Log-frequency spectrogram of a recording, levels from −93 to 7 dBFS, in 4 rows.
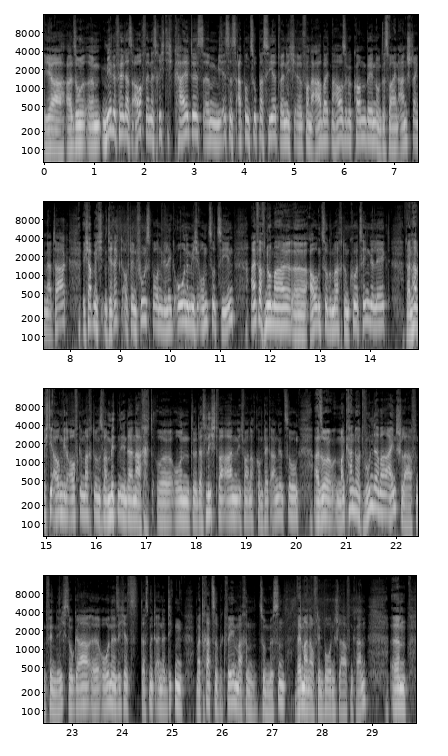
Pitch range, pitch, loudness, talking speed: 120-150 Hz, 130 Hz, -24 LUFS, 225 wpm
